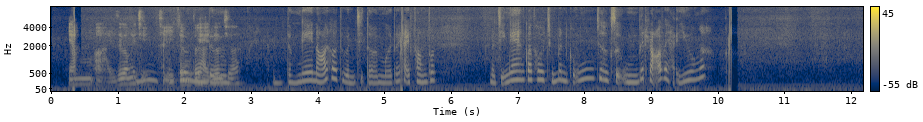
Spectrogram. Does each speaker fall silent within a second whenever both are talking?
No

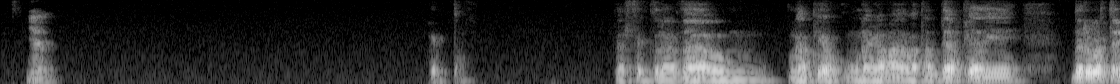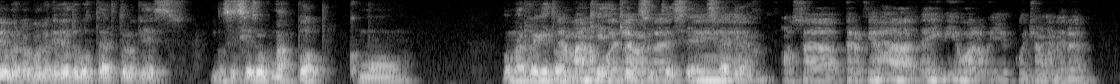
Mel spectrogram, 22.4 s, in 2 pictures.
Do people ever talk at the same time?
Yes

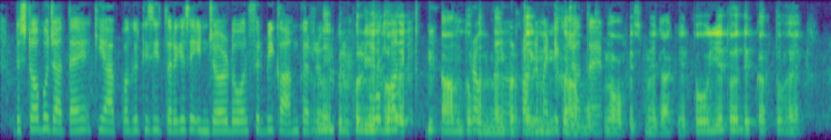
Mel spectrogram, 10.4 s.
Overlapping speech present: Yes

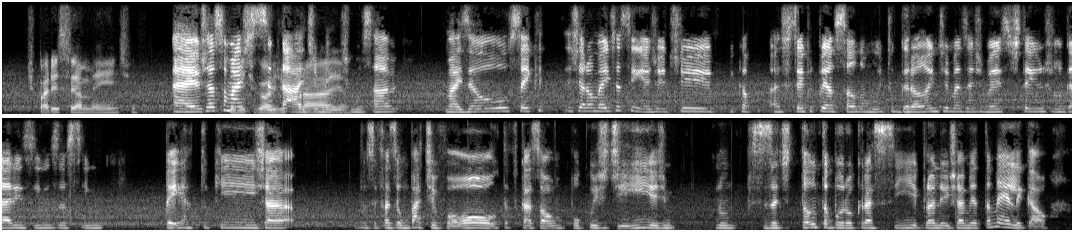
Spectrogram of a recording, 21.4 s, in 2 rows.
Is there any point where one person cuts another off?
Yes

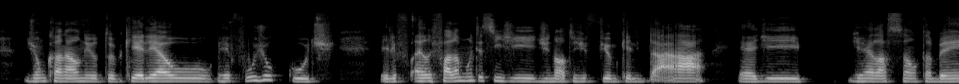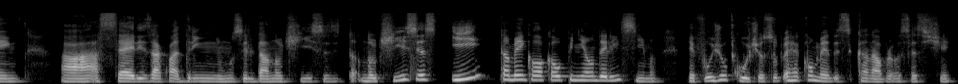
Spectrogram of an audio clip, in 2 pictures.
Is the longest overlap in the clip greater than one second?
No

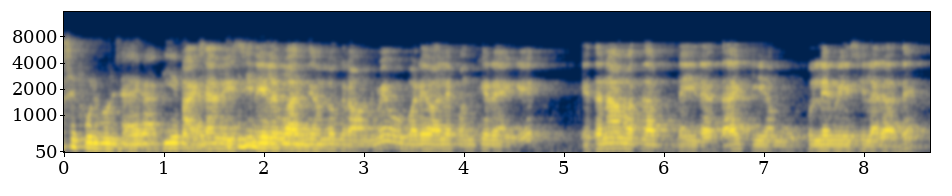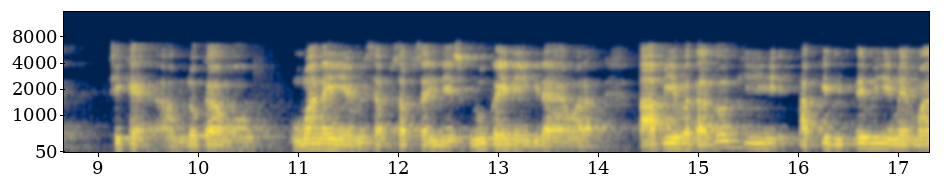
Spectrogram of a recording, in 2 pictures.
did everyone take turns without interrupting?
No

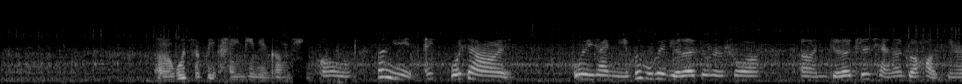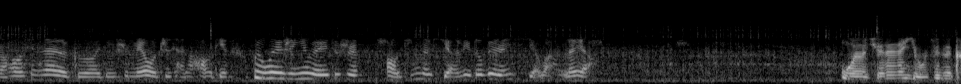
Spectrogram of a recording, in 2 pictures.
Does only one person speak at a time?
Yes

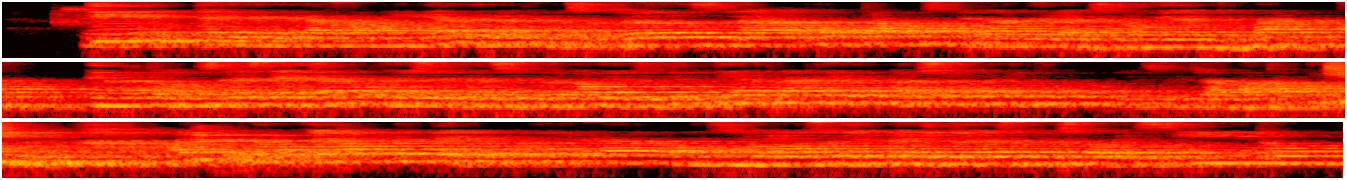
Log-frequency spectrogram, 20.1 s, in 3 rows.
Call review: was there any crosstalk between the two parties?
Yes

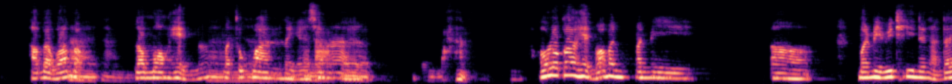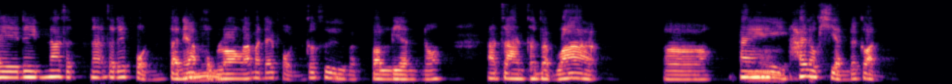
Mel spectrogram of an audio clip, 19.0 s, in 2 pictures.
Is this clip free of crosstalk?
No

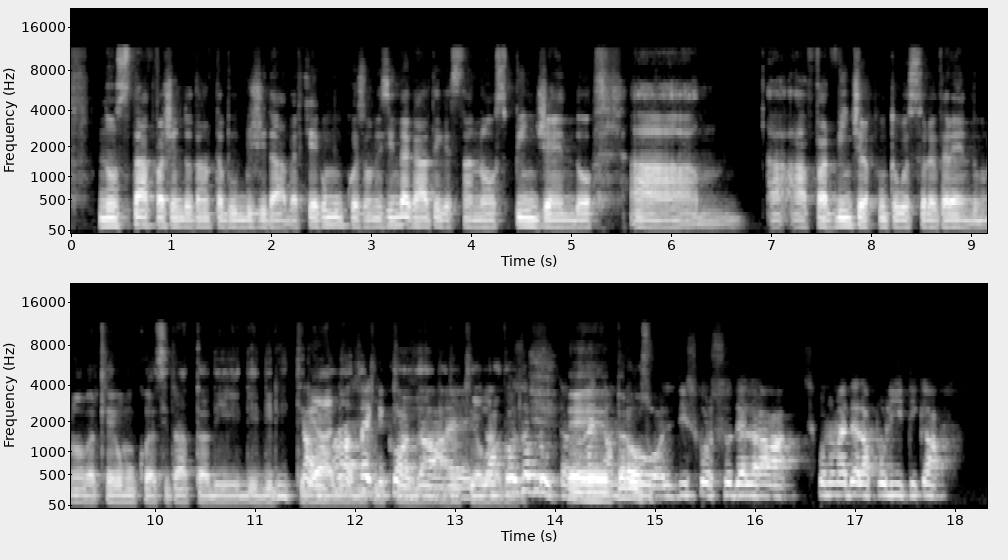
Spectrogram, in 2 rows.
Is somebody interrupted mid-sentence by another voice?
Yes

